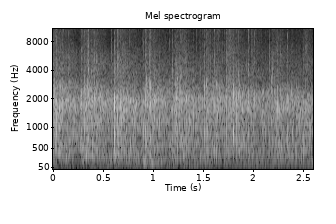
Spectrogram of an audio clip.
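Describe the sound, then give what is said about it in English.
A crowd applauds steadily in appreciation to God, many overlapping claps forming a dense, even wash of sound at moderate volume with no voices standing out. “Yeah, you can do a clap.”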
